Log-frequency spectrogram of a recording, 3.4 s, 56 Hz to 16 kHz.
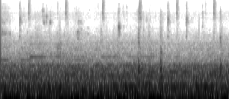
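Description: A new BMW 5 Series Touring i5 electric estate car driving, with a steady low road rumble and tyre noise throughout, no voices.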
